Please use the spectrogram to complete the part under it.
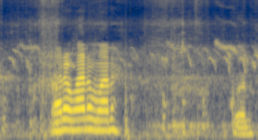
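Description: Hens cluck in a loud, rhythmic burst with a brief repeat near the end, up close on a rainy home farm.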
